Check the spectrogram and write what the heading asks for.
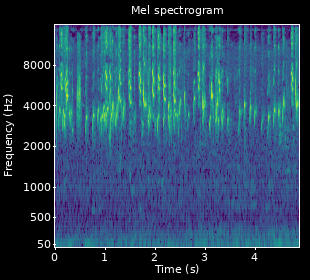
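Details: Continuous, lively twittering from a group of European goldfinches, with rapid tinkling notes, slurred chirps and short buzzy trills packed closely together throughout, over a faint low hum.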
